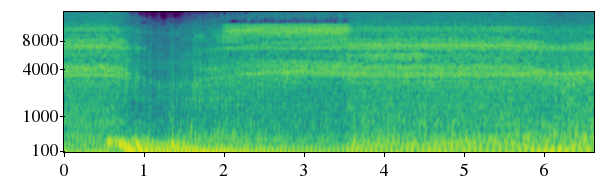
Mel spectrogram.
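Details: VW Golf 4 Variant 1.9 TDI 115 hp, recorded inside the cabin while driving: a high, thin squeal when accelerating that rises with rpm and stops on deceleration. The source is unknown.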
